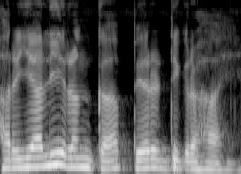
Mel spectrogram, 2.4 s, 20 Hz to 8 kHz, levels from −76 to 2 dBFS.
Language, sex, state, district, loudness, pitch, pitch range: Hindi, male, Arunachal Pradesh, Lower Dibang Valley, -13 LUFS, 145 Hz, 130-155 Hz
